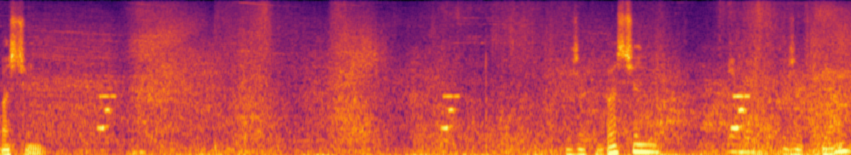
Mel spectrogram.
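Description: Short chiming alert tones ring out now and then.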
